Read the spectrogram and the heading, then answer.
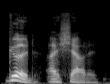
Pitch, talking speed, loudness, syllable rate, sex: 120 Hz, 165 wpm, -20 LUFS, 4.9 syllables/s, male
